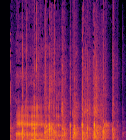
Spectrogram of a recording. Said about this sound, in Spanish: Entonces, un aplauso también para mi compadre.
